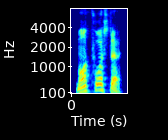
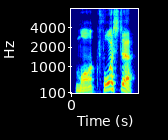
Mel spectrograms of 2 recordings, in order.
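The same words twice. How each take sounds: First: It is said in a New York accent. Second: The same.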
